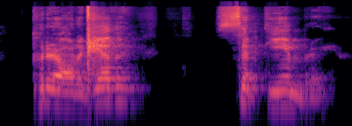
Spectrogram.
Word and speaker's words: septiembre: weird okay but in the cool thing about Spanish is that you get to pronounce every single vowel most of the times 95 of the times you're not blending vowels you're literally giving it each and every vowel you're giving it its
